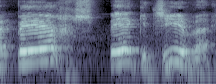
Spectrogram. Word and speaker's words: perspectiva: Tem um R e um S ali, a gente fala perspectiva, né? E a palavra, a pronúncia correta é perspectiva, e ninguém fala assim, então vamos lá.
